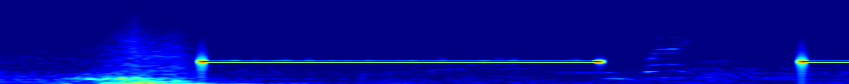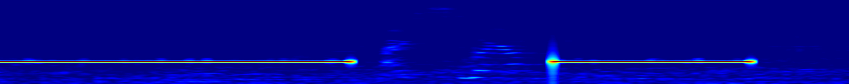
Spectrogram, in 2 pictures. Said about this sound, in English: Oh, that's Morse code. Huh.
